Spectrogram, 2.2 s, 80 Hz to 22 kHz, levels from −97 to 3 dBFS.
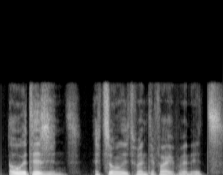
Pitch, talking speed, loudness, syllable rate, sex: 110 Hz, 190 wpm, -19 LUFS, 6.3 syllables/s, male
